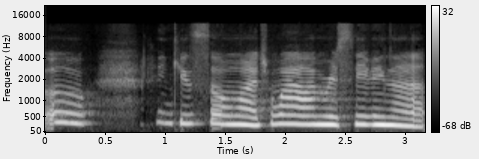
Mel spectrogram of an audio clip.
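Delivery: voice catching with tears. Thanking someone who just praised the speaker's work, tearing up. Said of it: "I'm tearing up".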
